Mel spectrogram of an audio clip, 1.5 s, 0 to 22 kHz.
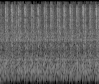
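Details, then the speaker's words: Singer EM9305 embroidery machine: fast even stitching patter with a harder, denser punch as the needle goes through embroidery already stitched where designs overlap. "yeah that noise you can hear is just the needle punching through embroidery that's already been done so that's definitely overlapping there"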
